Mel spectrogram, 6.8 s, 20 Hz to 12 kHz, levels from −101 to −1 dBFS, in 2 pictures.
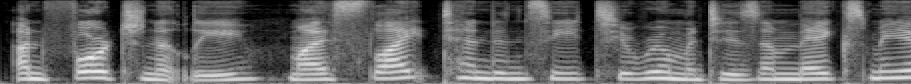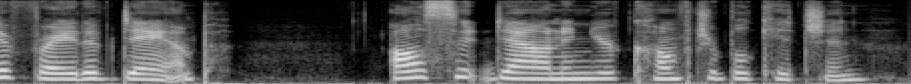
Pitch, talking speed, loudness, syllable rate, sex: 230 Hz, 160 wpm, -19 LUFS, 5.5 syllables/s, female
